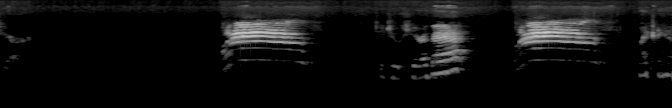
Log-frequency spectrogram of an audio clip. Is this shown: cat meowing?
yes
